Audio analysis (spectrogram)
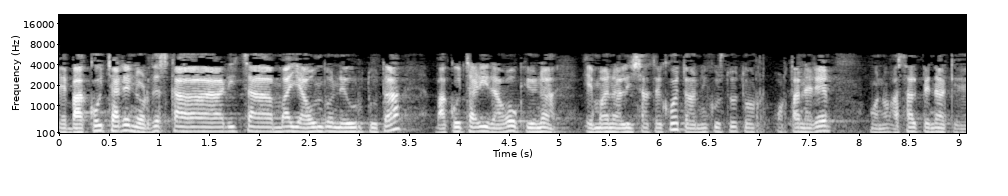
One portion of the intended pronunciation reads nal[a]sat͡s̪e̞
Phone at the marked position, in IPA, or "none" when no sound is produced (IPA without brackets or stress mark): i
